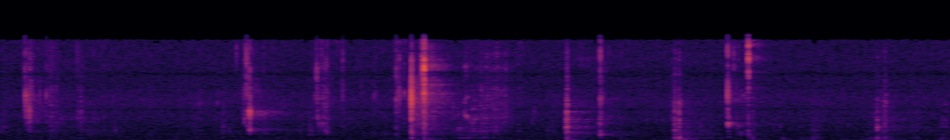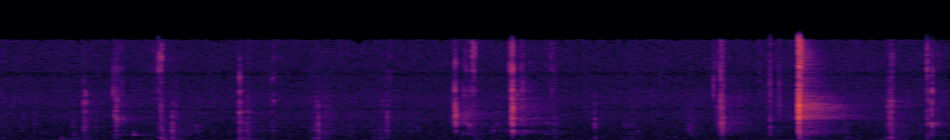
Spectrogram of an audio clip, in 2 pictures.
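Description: A person crunching and chewing raw carrot sticks, close up: a string of short, crisp crunches about one or two a second, with louder bites about three seconds in and near the end.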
